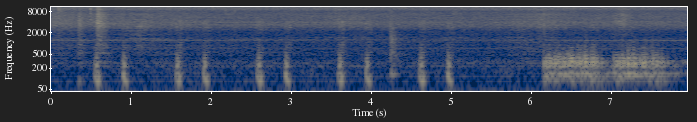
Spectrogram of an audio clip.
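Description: Simulated stethoscope playback of steady paired heartbeats, about 60 a minute, followed by two breath sounds.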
